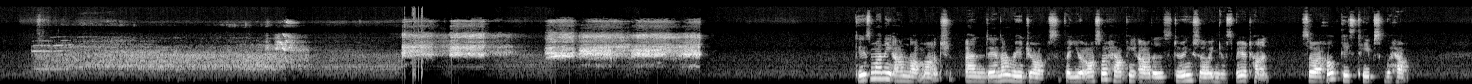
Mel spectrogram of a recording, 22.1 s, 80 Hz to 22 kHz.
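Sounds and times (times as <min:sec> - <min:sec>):
common Australian bird calling: 0:00.5 - 0:09.7
speech: 0:12.9 - 0:21.2.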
